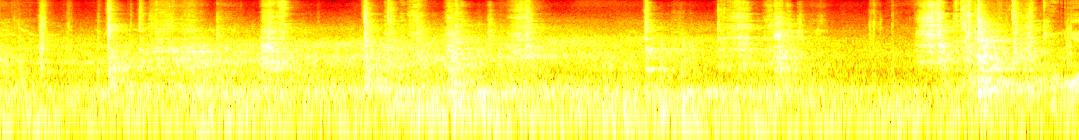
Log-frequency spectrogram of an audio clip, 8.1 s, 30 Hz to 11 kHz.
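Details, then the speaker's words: AC condenser fan after a 1:1 fan assembly swap, heard outdoors at startup: a dry scraping rub and irregular sharp ticks as the blade catches something. The owner suspects the black wire was left without enough slack and is touching the blade. "well that didn't sound good so let's go check that sounds like we had some rubbing out here"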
